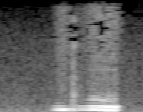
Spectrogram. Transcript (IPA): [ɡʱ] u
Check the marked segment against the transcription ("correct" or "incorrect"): correct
